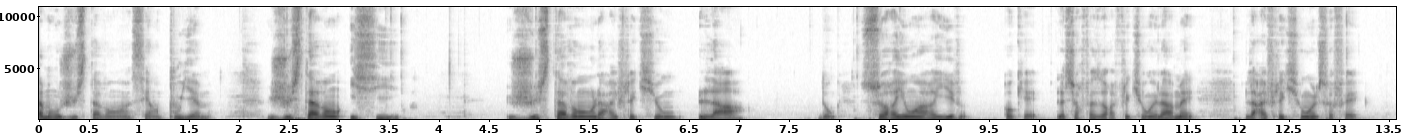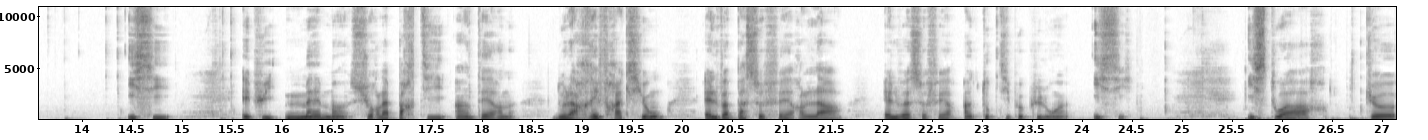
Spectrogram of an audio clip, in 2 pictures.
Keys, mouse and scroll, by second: 2.4 click, 3.4 click, 4.9 click, 8.1 click, 12.9 click, 14.1 click, 15.3 click, 17.8-23.0 drag, 24.8 click.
